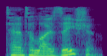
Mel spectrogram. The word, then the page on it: tantalization: British English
